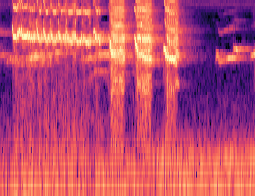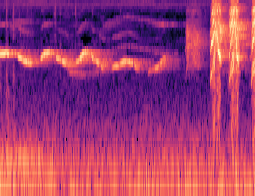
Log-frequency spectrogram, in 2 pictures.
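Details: Oriental magpie-robin song intended to prompt mute or stressed birds to sing: shrill buzzy chatter, several loud rasping notes, then a long wavering high whistle and more rasps.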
